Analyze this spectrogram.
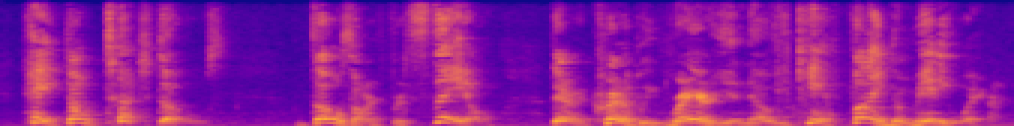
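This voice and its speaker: A man puts on a character voice. He keeps a moderate pace. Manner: brash, defensive.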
